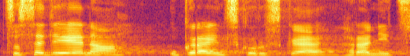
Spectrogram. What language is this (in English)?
Czech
